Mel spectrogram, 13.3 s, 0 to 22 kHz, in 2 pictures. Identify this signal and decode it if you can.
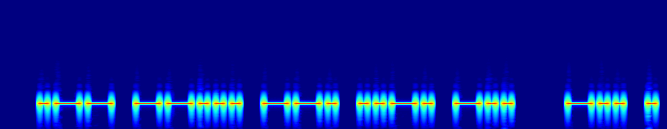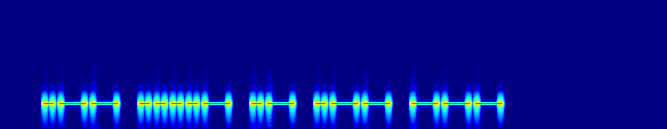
Morse code, heard as a keyed tone, about 15 wpm, 700 Hz. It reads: W7GFD DE W4AWO
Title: USA Callsign DE Callsign - 5 Characters - 15wpm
